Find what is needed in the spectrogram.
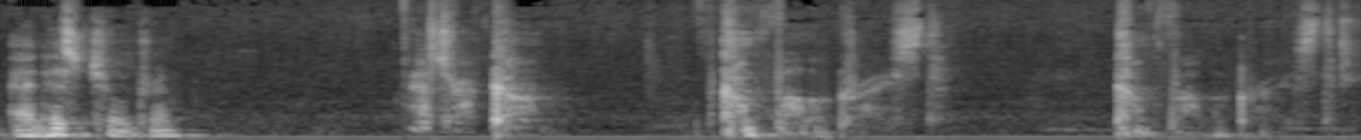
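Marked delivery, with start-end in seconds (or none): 2.1-6.7 whispered invitation. Retold or imitated. Father gently inviting his son Ezra to follow Christ, whispered. Parent calling child to Christ.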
